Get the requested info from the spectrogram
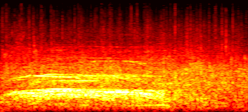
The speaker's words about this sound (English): Why did New Water get the biggest cheer? Very, very strange indeed.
